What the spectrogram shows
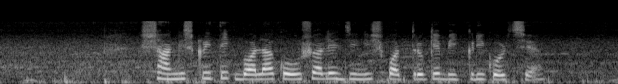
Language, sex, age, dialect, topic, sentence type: Bengali, female, 18-24, Western, banking, statement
